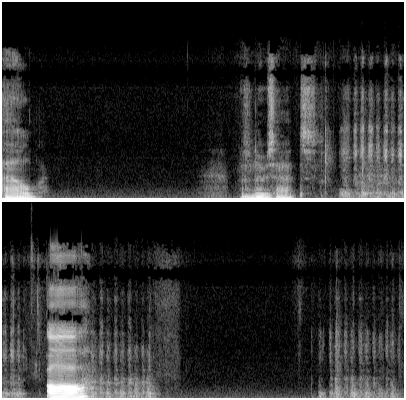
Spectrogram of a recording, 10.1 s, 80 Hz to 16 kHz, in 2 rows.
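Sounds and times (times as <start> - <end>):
scratching a scratch card: 4.2 - 5.4, 6.0 - 7.0, 8.9 - 10.0.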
